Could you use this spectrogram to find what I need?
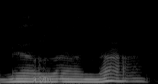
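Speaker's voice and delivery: "Melana" very slow, syllable by syllable; drawn-out pronunciation. Shown as a demonstration. Host puzzling over a name, "Melana" drawn out very slowly. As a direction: stretch every syllable of "Melana": meel-laan-naah. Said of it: "is that pronounced properly".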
